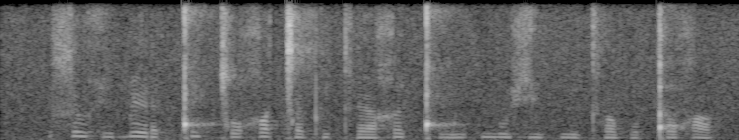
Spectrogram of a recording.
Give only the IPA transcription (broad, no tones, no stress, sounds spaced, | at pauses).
s ɯ x i ɓ e ɾ ɛ ǃ i ǀ u χ ʌ ǀ ɛ pʼ i tʰ ɛ χ i ǃʰ i ŋ i p m u ɕ i p i tʰ ʌ p o ǃ o χ ʌ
